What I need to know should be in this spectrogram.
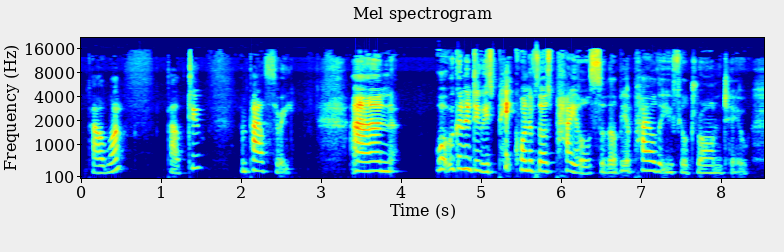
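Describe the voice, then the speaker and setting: A woman speaks in a Yorkshire accent, her voice high-pitched and warm with ordinary pitch variation. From Yorkshire, England. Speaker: tarot reader. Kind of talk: tarot reading to camera. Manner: casual, warm.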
